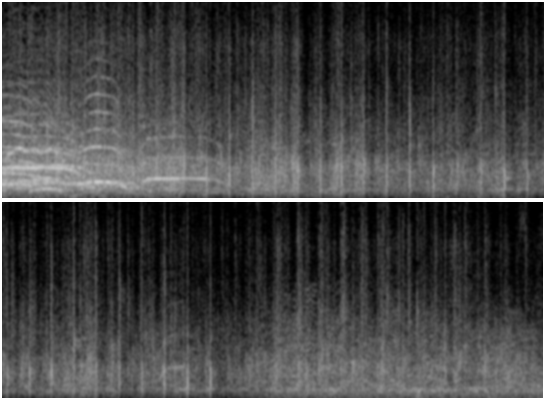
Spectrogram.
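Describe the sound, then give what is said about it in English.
A crowd applauds the inductees of the Casty School Athletic Hall of Fame, steady dense clapping with a few whoops and cheers at the start, then individual sharp claps stand out before the applause swells again into a broad, even wash. “One more time, let's give our Hall of Fame inductees a hearty round of applause.”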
